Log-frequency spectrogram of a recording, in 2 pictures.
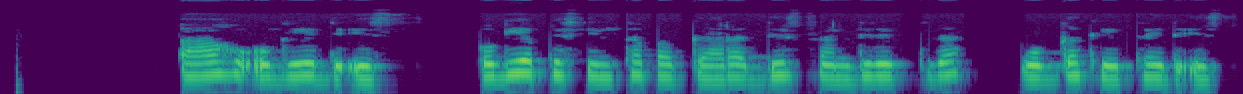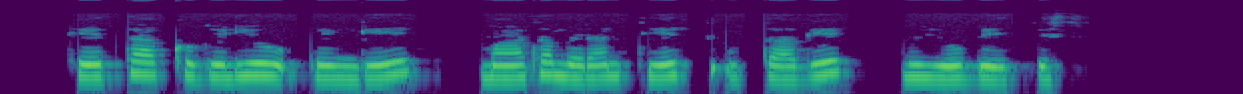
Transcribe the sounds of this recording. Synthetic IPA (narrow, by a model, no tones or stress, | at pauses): ʔʼaːɦɔʔɔ̰ɡe̞ːd̪ɛʔeːs | ʔɔɡɪjɐpːɛsɪnt̪ːɐbɐɡːaːɾɐd̪ɪsːɐnd̪ɪɾɛt̪ːɪd̪ɐ | wɔɡːɐke̞ːt̪ːɐjd̪ɛ̰ʔeːs | ke̞ːt̪ːaːkːɔɡɛlɪjoːbɛŋɡeː | maːt̪ɐmɛɾɐnt̪ːɪjɛt̪ːɪʊt̪ːaːɡe̞ː | nʊjoːbe̞ːt̪ːes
